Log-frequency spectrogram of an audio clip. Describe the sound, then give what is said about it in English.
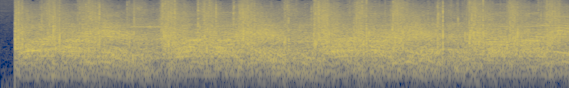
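A large crowd chants in unison as the president makes his entrance down the aisle, a loud, dense roar of many voices pulsing in a steady repeated rhythm, with bursts of cheering mixed in and no single speaker standing out. “And as the president made his way, the crowd chanted.”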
